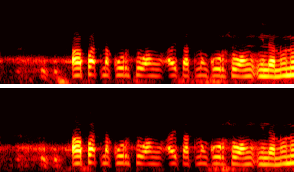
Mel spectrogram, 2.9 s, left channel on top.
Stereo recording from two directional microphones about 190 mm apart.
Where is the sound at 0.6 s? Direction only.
30° left (ahead or behind).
